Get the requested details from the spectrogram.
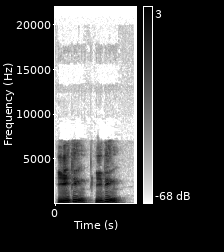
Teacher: To summarize, 一 changes its tone if it is not at the end of a word. It becomes a second tone before a fourth tone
